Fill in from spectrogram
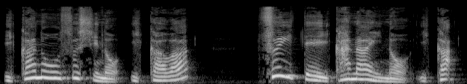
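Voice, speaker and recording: A woman in a crime-prevention troupe slowly explaining a safety slogan for children on a radio show. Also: mid-range voice, big pitch swings, darkish tone. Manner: slow, deliberate teaching.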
